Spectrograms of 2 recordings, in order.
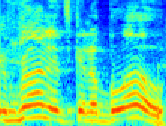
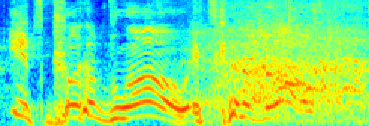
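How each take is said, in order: First: Panicked warning call, pitched up; shouting a warning. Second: Higher, slow mock shout; shouting a warning. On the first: Retold or imitated. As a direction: yell it in a panic, higher. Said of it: "and I panic, and I say". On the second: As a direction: yell it out to the crowd. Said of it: "I was shouting to the crowd".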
